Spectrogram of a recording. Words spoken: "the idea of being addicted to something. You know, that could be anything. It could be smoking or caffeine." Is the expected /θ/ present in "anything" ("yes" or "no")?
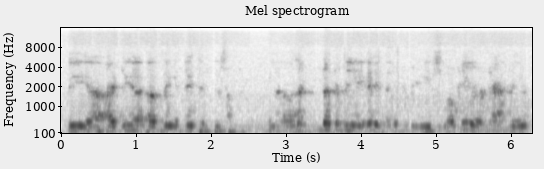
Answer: yes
